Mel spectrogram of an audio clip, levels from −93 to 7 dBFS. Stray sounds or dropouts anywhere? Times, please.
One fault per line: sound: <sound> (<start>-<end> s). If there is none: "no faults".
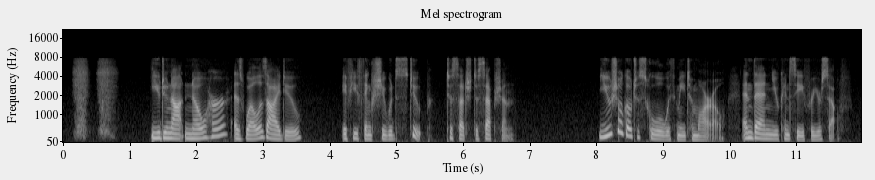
sound: sniff (0.1-0.9 s)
